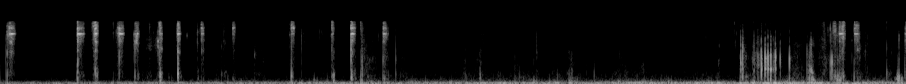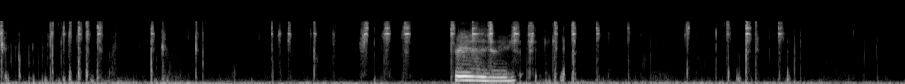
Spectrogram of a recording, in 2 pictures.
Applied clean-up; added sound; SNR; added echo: neural diffusion model UNIVERSE++.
